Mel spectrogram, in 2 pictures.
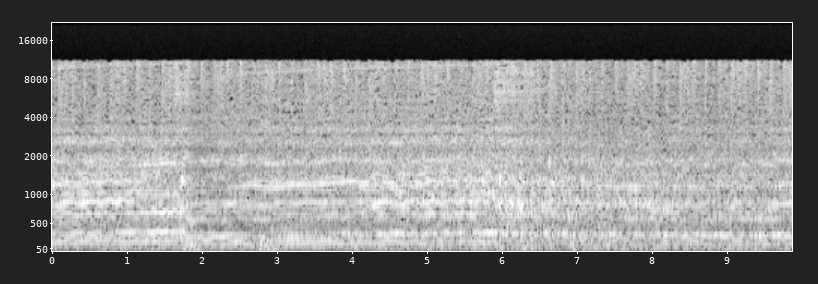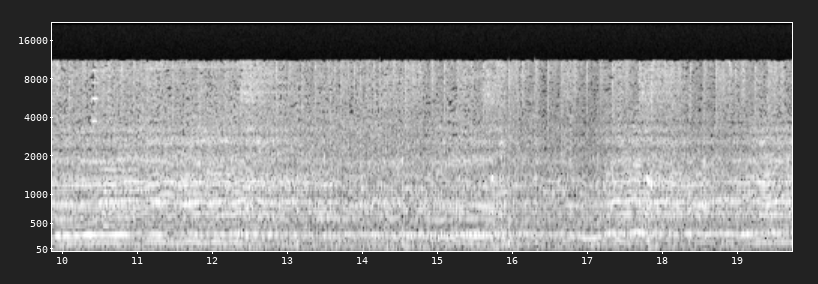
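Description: A car engine roars at high revs, shifting gears as it speeds along.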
